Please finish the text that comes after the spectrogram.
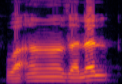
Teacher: نون ساکن کے بعد زا ہے، حروف اخفا ہے، غنہ کریں گے، آواز ناک میں چھپائیں گے، زا میں سیٹی کی آواز پیدا کریں گے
